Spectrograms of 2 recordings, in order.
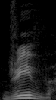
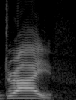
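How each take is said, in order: First: The vowel is a single pure vowel. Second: The vowel is a gliding diphthong. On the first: This is the older, earlier pronunciation. "the previous pronunciation of this word must have been driv" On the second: This is the modern pronunciation. "So this is a diphthong"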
